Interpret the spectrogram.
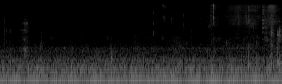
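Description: A person chewing and biting into a soft tortilla wrap, with faint wet mouth clicks, over a steady low hum.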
